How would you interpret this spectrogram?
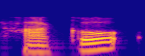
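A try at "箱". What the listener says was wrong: Hako. Perfect.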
